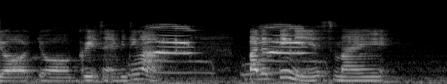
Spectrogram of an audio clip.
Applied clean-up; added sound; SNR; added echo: none; Meow; -4 dB; reverberation time 0.6 s.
